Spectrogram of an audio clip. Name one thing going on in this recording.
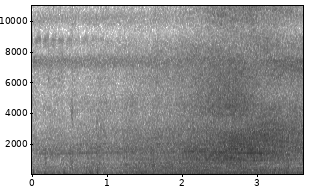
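A motorbike approaches and passes close by.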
